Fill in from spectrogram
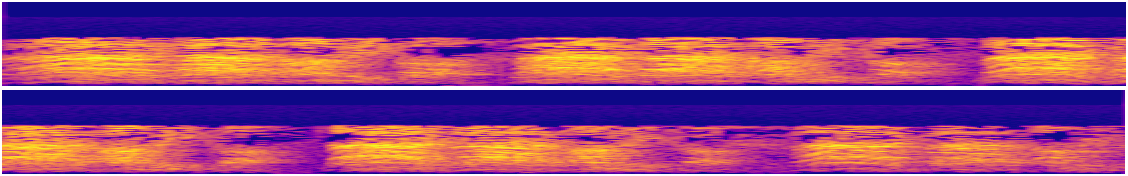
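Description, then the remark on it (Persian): A large crowd of academics and elites in a hosseiniyeh chants the slogan "Death to America" in unison, repeating it about five times in a steady rhythm, each loud chant followed by a brief pause. “اما امروز بار دیگر می‌خواهیم از این حسینیه و در این جمع علمی و نخبگانی مشت محکمی بر دهان یاوه‌گویان بزنیم و فریاد مرگ بر آمریکا را تنین انداز کنیم.”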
